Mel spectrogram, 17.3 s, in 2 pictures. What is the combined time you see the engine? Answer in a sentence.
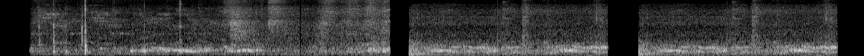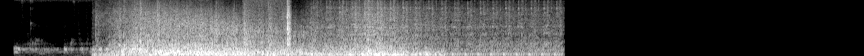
The engine can be heard for 3 seconds in total.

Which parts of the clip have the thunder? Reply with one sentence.
You can hear the thunder from 9.6 to 13.1 s.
